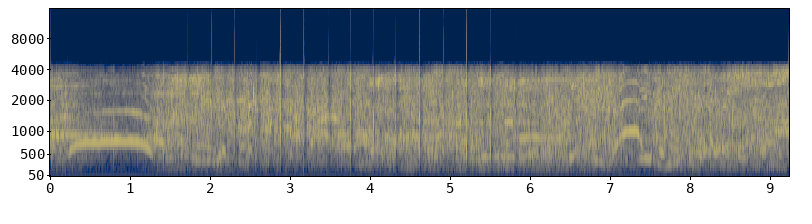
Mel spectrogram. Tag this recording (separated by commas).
Speech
